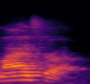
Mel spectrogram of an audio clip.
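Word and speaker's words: מעשר: Means tenth in the Hebrew and is pronounced ma'asra.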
